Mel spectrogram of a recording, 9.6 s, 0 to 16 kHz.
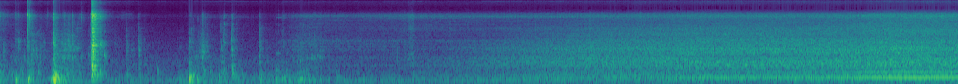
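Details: Duracraft (Honeywell) Heat Furnace Plus CZ-1200 space heater, test run after the heating element repair: a few clicks, then a smooth fan hum builds to a steady even tone with no rubbing or rattle. The fan runs normally.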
